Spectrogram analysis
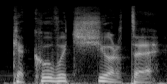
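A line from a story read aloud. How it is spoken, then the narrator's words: Angry question. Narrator (Russian): сердито спросил Дэнни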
